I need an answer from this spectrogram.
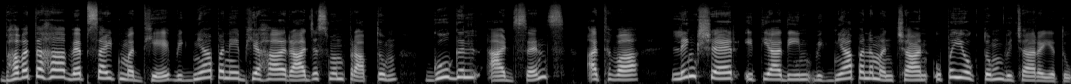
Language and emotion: Sanskrit, neutral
